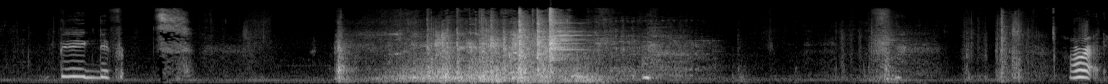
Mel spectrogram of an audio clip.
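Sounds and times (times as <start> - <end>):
garage door opener click: 3.3 - 7.3
garage door rushing open: 3.3 - 7.4.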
